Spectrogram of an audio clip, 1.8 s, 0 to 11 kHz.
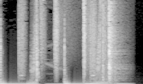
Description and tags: Dark glitchy Dubstep Loop 3 (133bpm)
This is a Burial-like dubstep loop.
